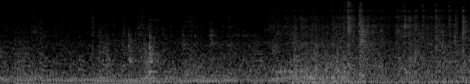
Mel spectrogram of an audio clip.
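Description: Racing pigeons coo in a loft, with soft overlapping throaty calls from several birds close by against a low background hum.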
